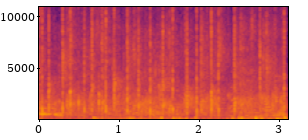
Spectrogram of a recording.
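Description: An audience applauds steadily, many hands clapping in a dense, continuous patter that stays fairly loud throughout, with a faint voice or two mixed in.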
